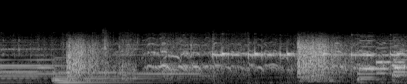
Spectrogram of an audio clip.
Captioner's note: gunfire and war cries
